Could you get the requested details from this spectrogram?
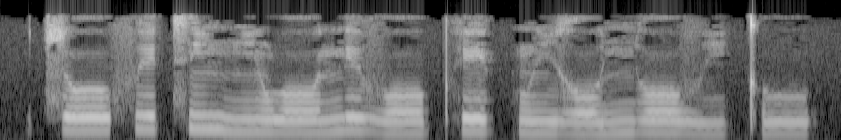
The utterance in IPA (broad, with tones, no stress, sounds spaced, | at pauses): t͡s oː˨ f ɪ˦ t͡s ĩ˦ ŋ ĩ˨ w oː˨ n ɪ˦ v oː˨ pʰ e˦ kʷ ĩ˨ ɣ o˨ ɲ oː˦ v i˨ kʼ u˦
